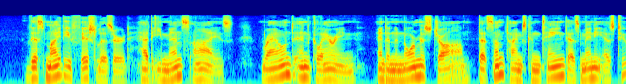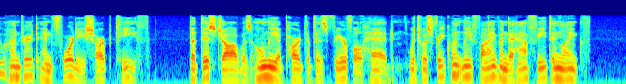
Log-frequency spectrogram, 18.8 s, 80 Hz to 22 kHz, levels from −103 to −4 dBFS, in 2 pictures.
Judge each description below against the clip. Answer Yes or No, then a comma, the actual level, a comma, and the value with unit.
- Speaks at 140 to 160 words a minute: Yes, average, 150 wpm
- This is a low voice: Yes, low, 115 Hz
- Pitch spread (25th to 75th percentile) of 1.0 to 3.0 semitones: No, average, 4.0 semitones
